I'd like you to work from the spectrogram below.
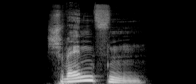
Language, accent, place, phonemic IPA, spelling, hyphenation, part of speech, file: German, Germany, Berlin, /ˈʃvɛntsən/, Schwänzen, Schwän‧zen, noun, De-Schwänzen.ogg
- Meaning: 1. gerund of schwänzen 2. dative plural of Schwanz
